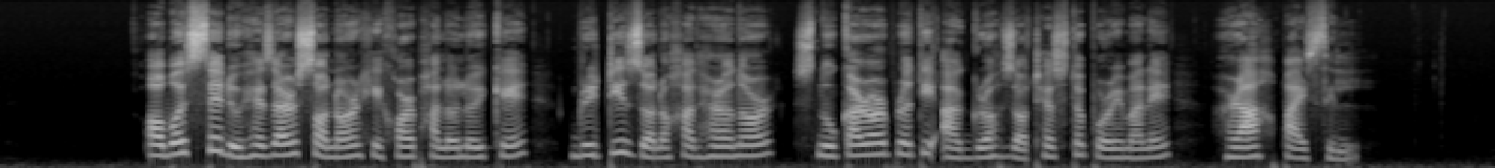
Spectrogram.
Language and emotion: Assamese, neutral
